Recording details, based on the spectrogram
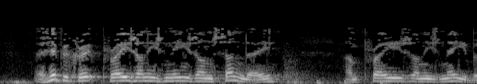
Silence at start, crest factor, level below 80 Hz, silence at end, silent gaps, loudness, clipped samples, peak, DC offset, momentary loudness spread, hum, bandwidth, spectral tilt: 0.1 s; 18 dB; -48 dBFS; 0 s; none; -23 LUFS; under 0.1%; -6 dBFS; under 0.1%; 18 LU; none; 6 kHz; -5.5 dB/octave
